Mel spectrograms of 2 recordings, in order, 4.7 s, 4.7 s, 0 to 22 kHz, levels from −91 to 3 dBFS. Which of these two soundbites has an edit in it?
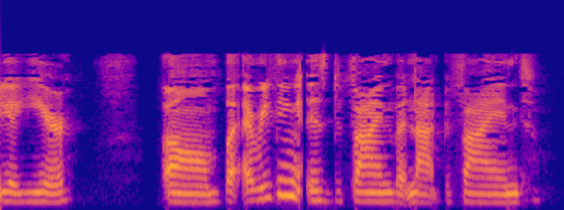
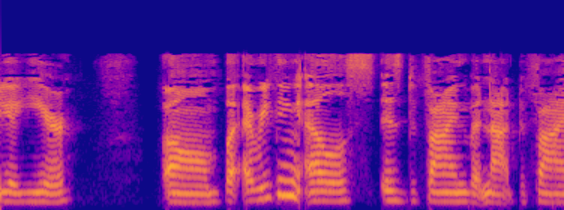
first; 1 cut; at 2.5 s

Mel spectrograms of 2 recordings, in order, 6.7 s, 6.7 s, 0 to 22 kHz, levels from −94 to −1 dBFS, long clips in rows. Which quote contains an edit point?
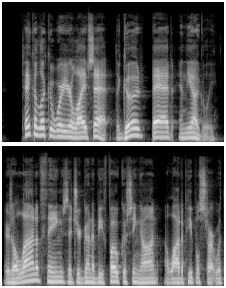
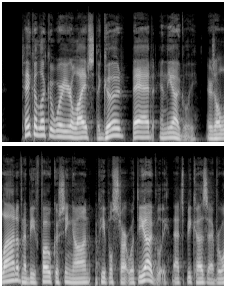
second; 3 cuts; at 1.4 s, 3.6 s, 4.7 s

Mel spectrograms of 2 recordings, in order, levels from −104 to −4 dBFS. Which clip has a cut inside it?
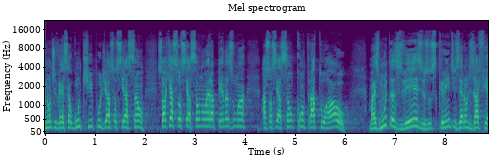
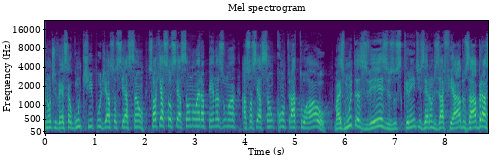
second; 3 cuts; at 2.0 s, 3.9 s, 5.7 s

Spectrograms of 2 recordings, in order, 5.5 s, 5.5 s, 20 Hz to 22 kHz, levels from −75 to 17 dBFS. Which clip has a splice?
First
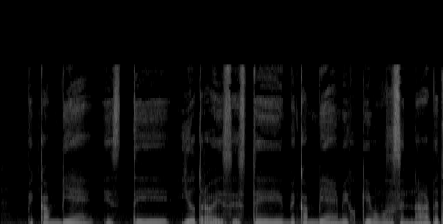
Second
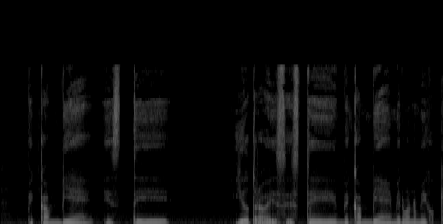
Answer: first; 2 cuts; at 2.2 s, 4.2 s

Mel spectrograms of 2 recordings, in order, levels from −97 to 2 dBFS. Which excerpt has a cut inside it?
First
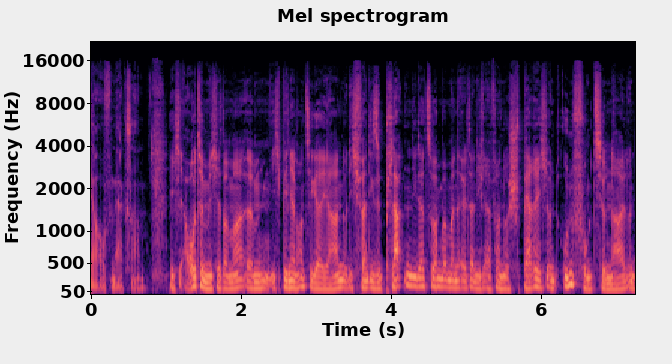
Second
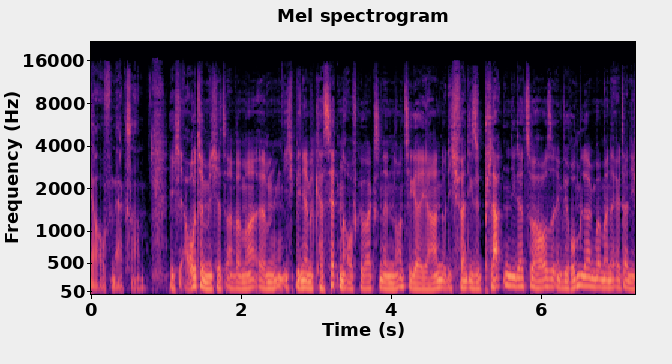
first; 4 cuts; at 1.8 s, 2.7 s, 4.6 s, 5.2 s

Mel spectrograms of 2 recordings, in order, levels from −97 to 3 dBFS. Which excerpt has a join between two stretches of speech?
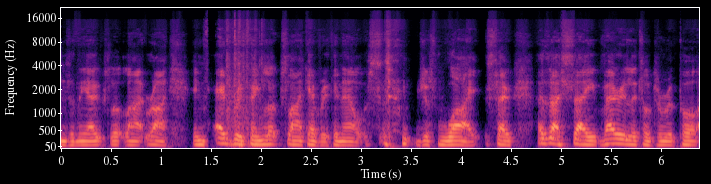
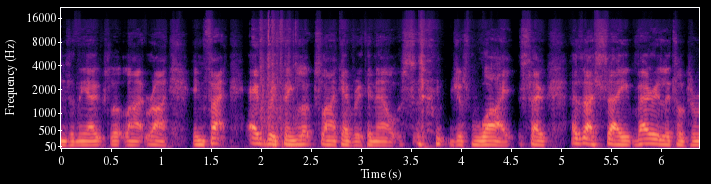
first; 1 cut; at 1.5 s

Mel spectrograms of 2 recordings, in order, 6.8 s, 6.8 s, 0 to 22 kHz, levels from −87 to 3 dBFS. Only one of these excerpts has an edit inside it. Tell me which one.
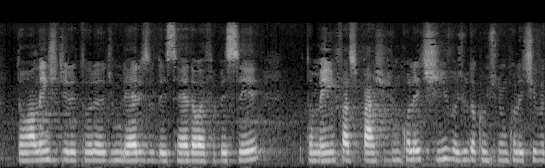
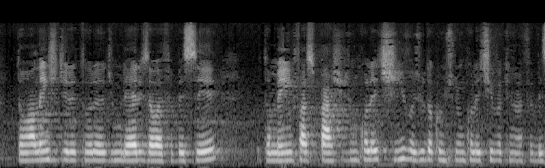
second; 1 cut; at 1.8 s

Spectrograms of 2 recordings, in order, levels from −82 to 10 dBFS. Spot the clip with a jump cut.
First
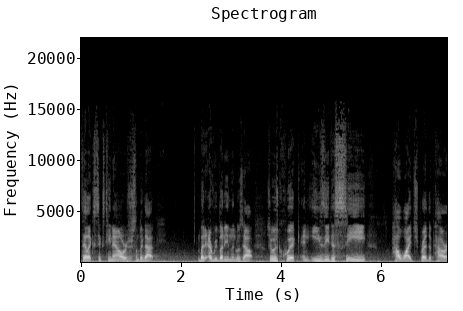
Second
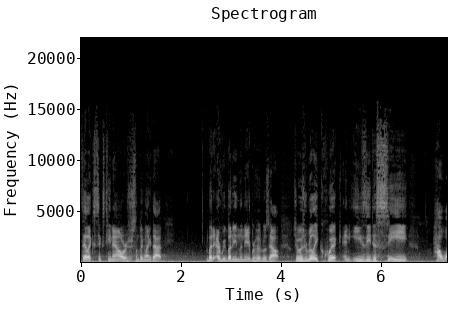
first; 3 cuts; at 1.2 s, 3.1 s, 3.9 s

